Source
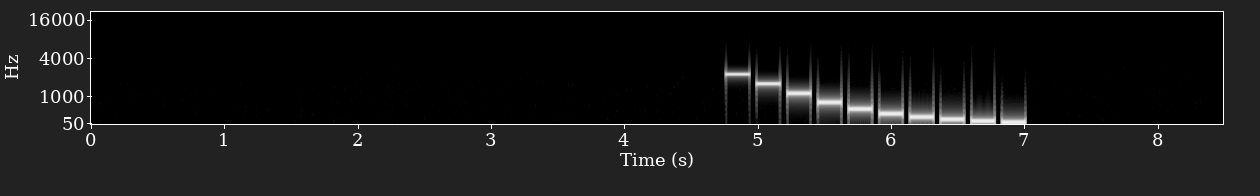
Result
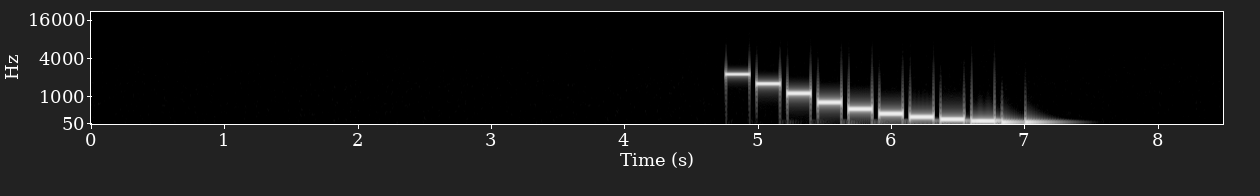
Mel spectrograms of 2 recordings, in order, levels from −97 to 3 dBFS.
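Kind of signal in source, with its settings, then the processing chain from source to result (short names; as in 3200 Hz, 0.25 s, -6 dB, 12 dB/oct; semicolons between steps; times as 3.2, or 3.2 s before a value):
stepped sine 2260 Hz down, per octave 2, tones 10, 0.18 s, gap 0.05 s -3.5 dBFS
notches 50/100/150 Hz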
